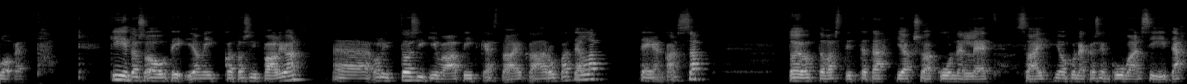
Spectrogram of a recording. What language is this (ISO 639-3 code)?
fin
